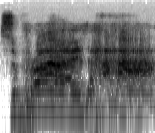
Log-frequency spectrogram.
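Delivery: shrill pirate voice yell, very high and loud. Game master voicing a pirate as he drives his scimitar through a woman, pirate yelling. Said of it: "drives his scimitar through her chest and yells".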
